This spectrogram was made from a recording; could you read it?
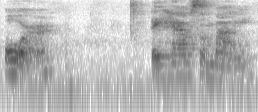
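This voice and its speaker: A woman's voice: lowish voice, slow pace, mellow. A woman with a Southern American accent hosting a casual conversation, talking emphatically and often checking for agreement. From United States. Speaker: podcast host. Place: room in Dubai. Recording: echoey room, distant mic, faint noise.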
